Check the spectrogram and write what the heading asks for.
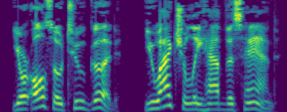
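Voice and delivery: plain reading voice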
